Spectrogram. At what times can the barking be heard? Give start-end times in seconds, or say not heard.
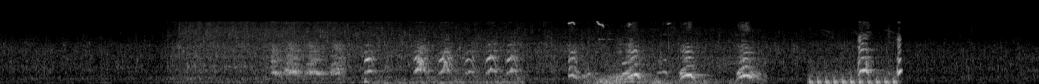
2.7-9.1.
